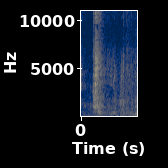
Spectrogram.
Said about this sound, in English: Crunch.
